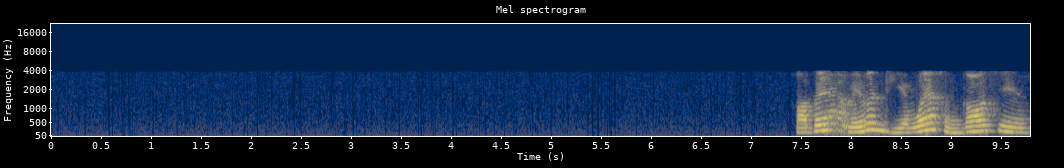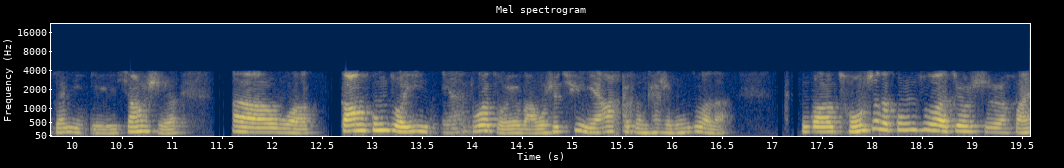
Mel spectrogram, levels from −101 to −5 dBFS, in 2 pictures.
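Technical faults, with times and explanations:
7.76 to 7.99 s, 10.08 to 10.32 s, 13.56 to 14.08 s, 15.38 to 15.57 s, 17.34 to 17.56 s: lost AMR speech frames. Corrupted frames forced the 12.2 kbps narrowband decoder to repeat the last pitch and vocal-tract settings at falling gain, so speech smears, warbles and dips for 60 to 260 ms, in broken bursts at 7.76 and 13.56 s.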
